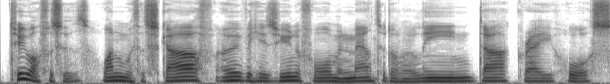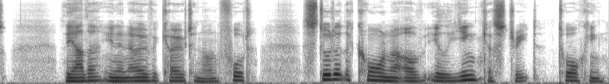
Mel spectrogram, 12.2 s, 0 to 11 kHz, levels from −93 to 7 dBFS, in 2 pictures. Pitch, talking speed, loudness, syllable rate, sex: 130 Hz, 160 wpm, -18 LUFS, 4.6 syllables/s, male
